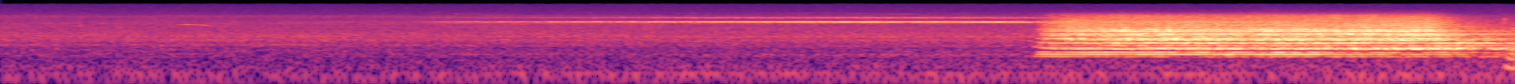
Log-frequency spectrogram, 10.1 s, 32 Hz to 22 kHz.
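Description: Freight locomotive air horn sounding one long multi-note chord, starting suddenly about seven seconds in and held for nearly three seconds, as the Norfolk Southern train led by GE unit NS 8104 approaches the grade crossing. Before the horn, the rumble of the approaching train slowly grows louder.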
